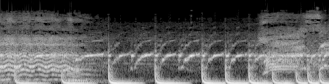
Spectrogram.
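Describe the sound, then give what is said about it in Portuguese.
Pickup truck alarms wail and warble in overlapping tones, loud, over a steady pounding of heavy bass thumps roughly twice a second; no one speaks. “Os gravão pesado tão tremendo os cara andar, e os alarmes das caminhonetes já começaram a disparar.”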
